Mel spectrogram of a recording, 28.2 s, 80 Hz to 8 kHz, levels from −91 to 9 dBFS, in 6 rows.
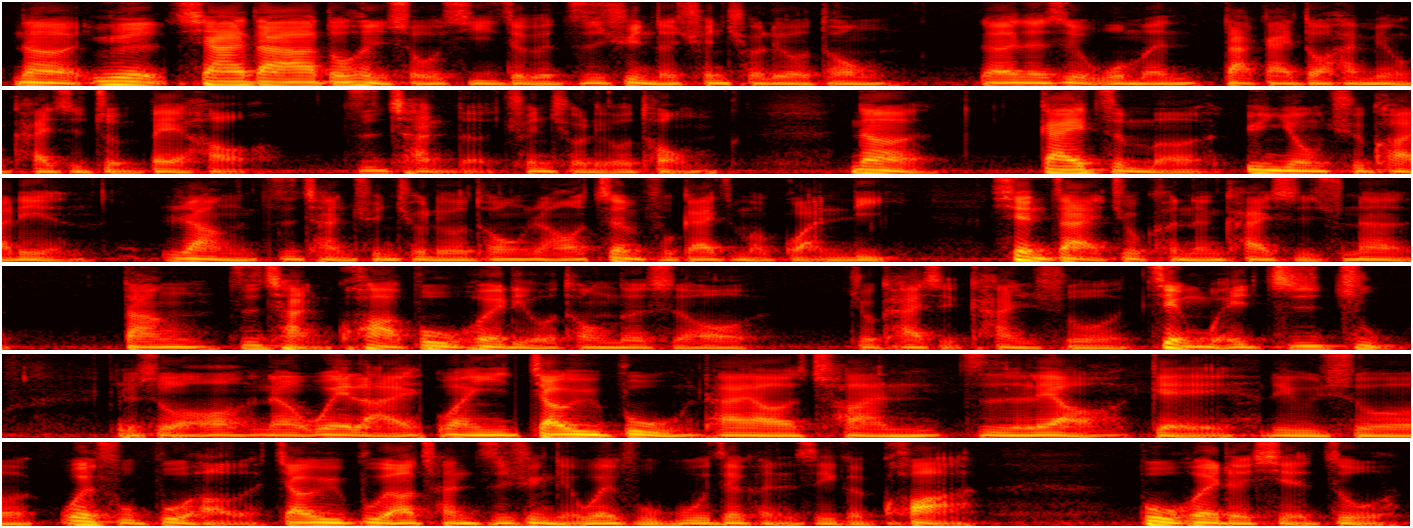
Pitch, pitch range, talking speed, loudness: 155 Hz, 105-170 Hz, 305 characters per minute, -32 LUFS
